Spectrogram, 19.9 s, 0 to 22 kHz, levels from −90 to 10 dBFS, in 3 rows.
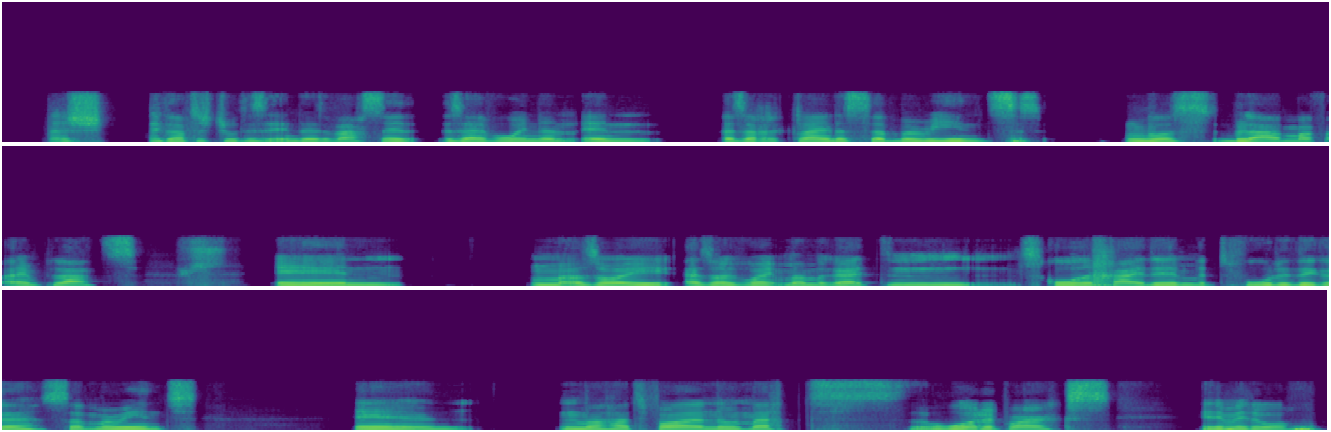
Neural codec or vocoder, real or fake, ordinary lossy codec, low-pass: codec, 16 kHz, 0.8 kbps, ZipCodec; fake; none; none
